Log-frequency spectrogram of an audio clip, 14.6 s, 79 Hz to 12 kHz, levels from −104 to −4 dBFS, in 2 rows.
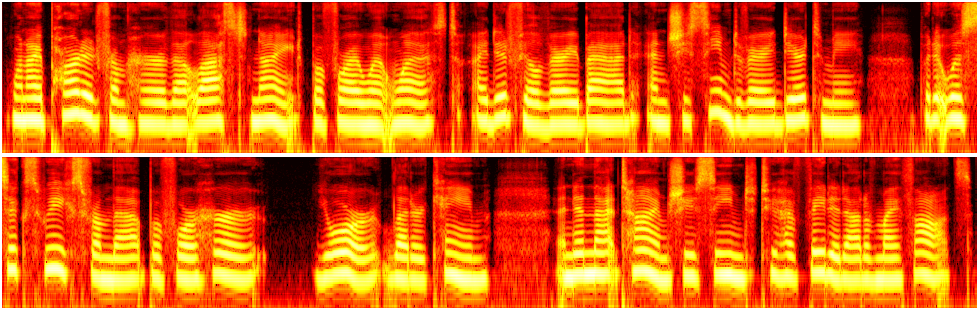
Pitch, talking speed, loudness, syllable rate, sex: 225 Hz, 195 wpm, -17 LUFS, 4.6 syllables/s, female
